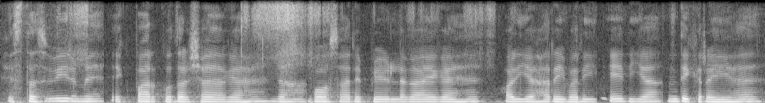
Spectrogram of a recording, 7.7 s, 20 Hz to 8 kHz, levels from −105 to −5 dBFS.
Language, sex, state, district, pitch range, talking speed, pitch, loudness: Marwari, female, Rajasthan, Nagaur, 170-180 Hz, 190 wpm, 175 Hz, -17 LUFS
